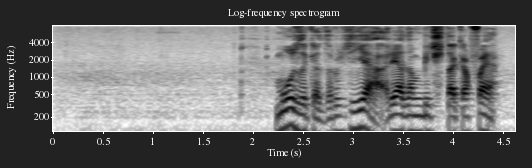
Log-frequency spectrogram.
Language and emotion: Russian, positive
